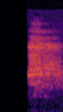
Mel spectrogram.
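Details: After silence, a single sudden, breathy intake of air, a gasp, from a patient during chiropractic adjustment for disc bulge and back pain.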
